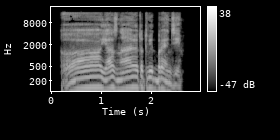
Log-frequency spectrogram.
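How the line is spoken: Pleased voice. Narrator (Russian): довольным голосом произнес лекарь

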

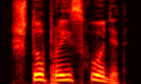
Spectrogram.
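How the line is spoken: Boy shouting. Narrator (Russian): закричал мальчик

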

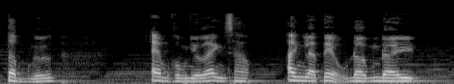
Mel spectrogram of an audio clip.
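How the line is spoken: Tearful sobbing. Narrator (Vietnamese): Hắn khuôn mặt béo phì đầy nước mắt, thút thít

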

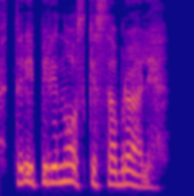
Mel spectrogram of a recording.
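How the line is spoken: Exhaled. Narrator (Russian): выдохнул Саймон

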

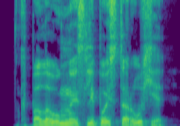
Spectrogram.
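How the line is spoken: Chuckling. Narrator (Russian): Венцель Марцел тоже хохотнул

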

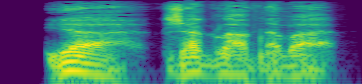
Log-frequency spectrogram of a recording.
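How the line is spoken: Quiet hoarse rasp. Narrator (Russian): прохрипел он тихо

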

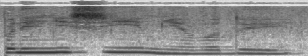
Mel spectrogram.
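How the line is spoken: Sad boy's request. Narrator (Russian): Мальчик печально попросил

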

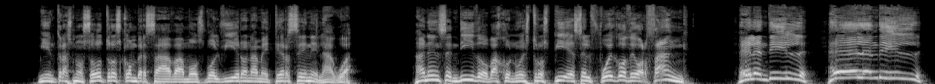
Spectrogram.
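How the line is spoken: Shouted. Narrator (Spanish): gritó

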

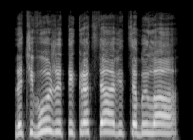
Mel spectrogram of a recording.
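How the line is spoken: Woman shouting out. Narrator (Russian): выкрикнула тетка

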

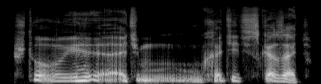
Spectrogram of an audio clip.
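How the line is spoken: Muttering. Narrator (Russian): пробормотал он

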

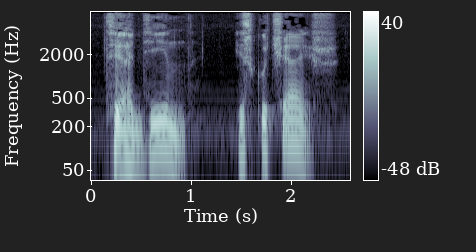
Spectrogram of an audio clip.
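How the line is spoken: Gentle question. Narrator (Russian): ласково спросила Тесса

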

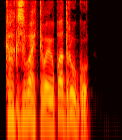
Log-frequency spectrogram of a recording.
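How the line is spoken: Excited question. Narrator (Russian): Взволнованно спросил он

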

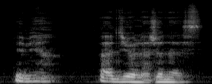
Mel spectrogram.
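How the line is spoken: Deep sigh, tearful man. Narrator (French): Et il poussa un profond soupir, accompagné de deux larmes

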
